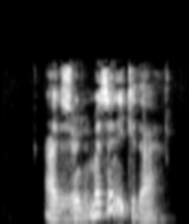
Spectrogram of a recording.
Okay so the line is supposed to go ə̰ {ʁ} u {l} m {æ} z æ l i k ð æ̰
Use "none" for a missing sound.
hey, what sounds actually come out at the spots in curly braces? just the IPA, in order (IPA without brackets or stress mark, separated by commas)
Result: z, l, æ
